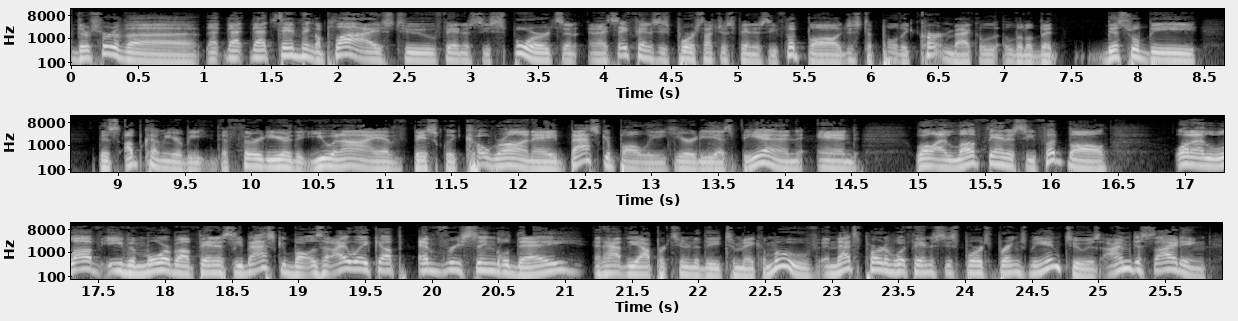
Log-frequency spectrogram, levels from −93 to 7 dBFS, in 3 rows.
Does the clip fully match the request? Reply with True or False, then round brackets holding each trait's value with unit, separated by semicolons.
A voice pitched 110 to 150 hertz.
True (135 Hz)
